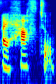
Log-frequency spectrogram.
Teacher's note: She's raising her intonation a little bit and she's stressing it because this is one of the most important words, or maybe the most important word here in this particular sentence. She is also devoicing the v to f in the word have.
